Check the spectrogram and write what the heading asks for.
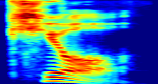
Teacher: Also, cure merges with north and force, giving cure.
